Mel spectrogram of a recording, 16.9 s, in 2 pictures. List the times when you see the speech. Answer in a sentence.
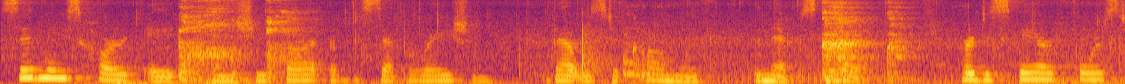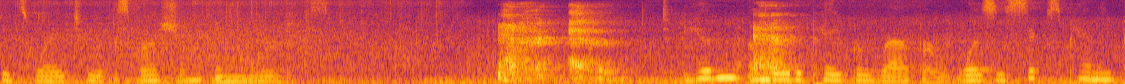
You can hear the speech from 0.0 to 10.9 s and from 13.4 to 16.8 s.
